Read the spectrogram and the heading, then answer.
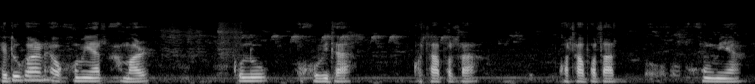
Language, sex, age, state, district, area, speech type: Assamese, male, 45-60, Assam, Golaghat, rural, spontaneous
